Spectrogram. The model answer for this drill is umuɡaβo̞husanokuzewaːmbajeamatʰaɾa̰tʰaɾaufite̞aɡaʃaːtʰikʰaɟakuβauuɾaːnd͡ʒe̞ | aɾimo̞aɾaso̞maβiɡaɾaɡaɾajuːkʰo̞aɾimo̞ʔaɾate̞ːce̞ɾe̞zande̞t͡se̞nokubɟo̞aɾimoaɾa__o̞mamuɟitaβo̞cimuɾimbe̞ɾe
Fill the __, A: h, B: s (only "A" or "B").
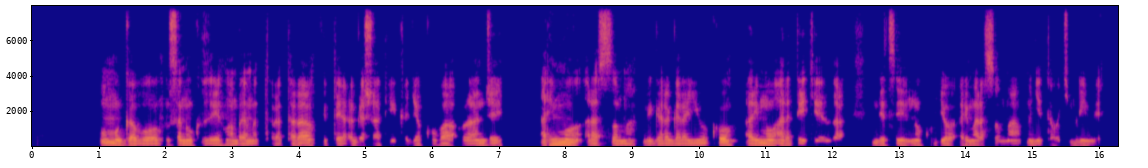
B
